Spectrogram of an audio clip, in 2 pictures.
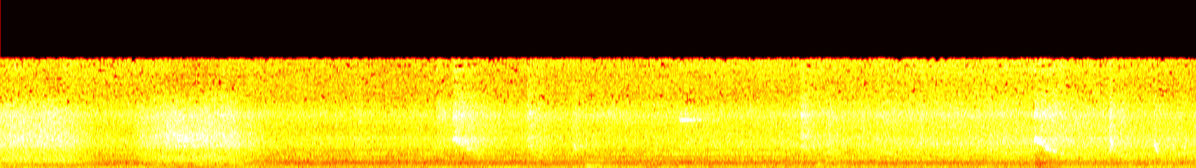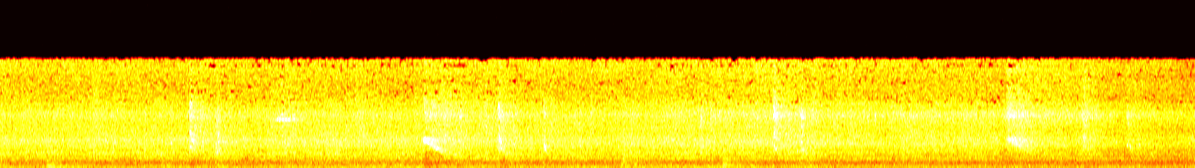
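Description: Automatic carton folder gluer running: a steady low hum of motors and belt conveyors under a constant mechanical hiss as corrugated cardboard blanks are fed through. A brief high falling swish comes about every eight seconds.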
